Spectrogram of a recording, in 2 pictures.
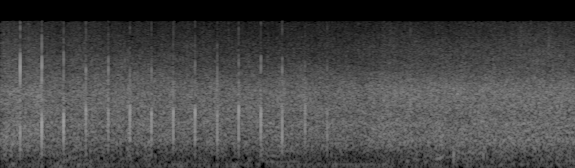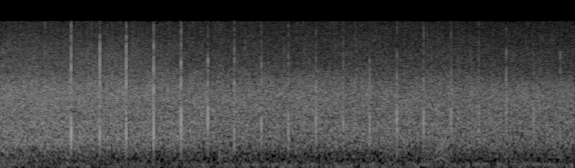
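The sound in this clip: An audience applauding in a cathedral during a church service, a dense, sustained wash of clapping lasting the whole stretch, with sharper individual claps standing out at the start and again toward the end.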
